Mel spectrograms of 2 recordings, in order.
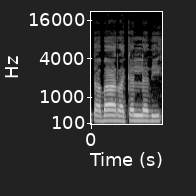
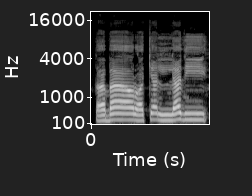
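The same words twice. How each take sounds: First: تبارک الذی with a light, thin "ra"; thin ra mistake. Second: تبارک الذی chanted slowly with a heavy, rounded "ro"; thick ra. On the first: Teacher showing people's mistake, thin ra in تبارک. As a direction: say تبارک quicker, keeping the r light instead of heavy. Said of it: "را کو باریک پڑھتے". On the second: Teacher modelling for students, slow chant with thick ra in تبارک. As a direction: draw out تبارک and make its r full. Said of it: "یہ را کو موٹا پڑھا جائے گا". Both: Shown as a demonstration.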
